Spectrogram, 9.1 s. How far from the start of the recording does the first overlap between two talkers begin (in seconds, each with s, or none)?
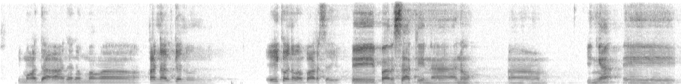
none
